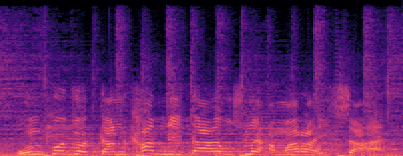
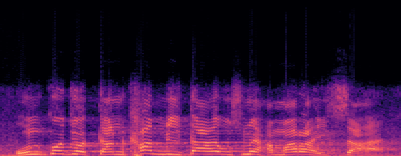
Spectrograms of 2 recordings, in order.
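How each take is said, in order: The two takes are said the same way.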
